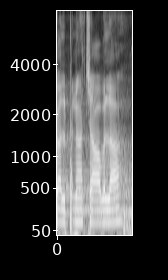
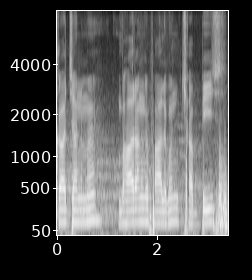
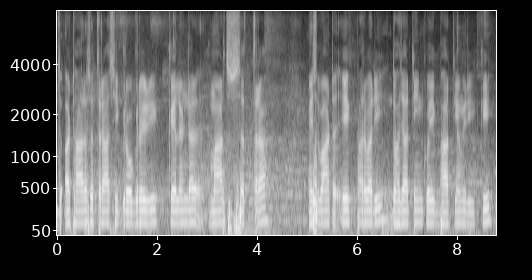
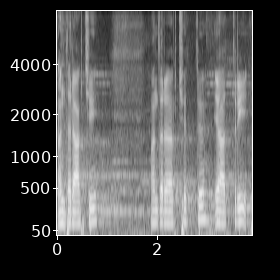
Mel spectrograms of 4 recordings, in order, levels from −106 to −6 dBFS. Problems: none marked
